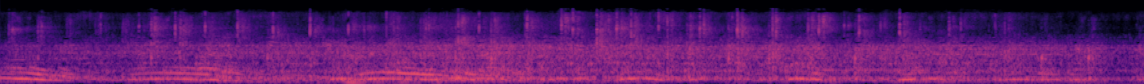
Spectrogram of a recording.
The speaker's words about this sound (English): Yes, ladies and gentlemen, this is a happy, laughing crowd along Fifth Avenue today. A true reflection of the great sense of humor and good nature that makes America the place it is.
